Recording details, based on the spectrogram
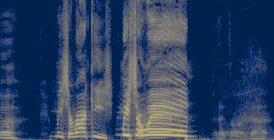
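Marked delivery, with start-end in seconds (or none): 0.7-2.4 put-on goofy alien voice, higher and louder. Taking a turn at the impression after another speaker: Jar Jar voice.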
